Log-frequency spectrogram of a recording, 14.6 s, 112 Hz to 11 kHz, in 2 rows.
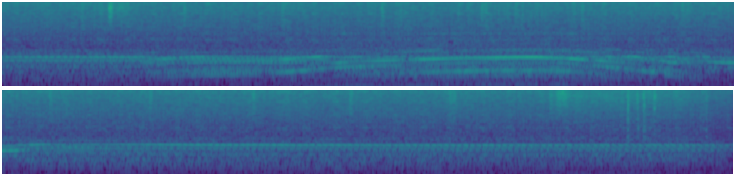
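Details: BMW E38 AC compressor whine rising and falling with rpm, gone with AC off, bearing fine; caused by lack of oil, fix is evacuating, vacuuming 15 min, adding 10 g oil, recharging 700 g.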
